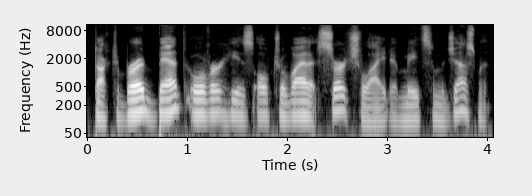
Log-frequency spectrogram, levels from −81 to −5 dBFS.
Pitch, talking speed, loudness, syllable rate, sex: 120 Hz, 190 wpm, -20 LUFS, 4.6 syllables/s, male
